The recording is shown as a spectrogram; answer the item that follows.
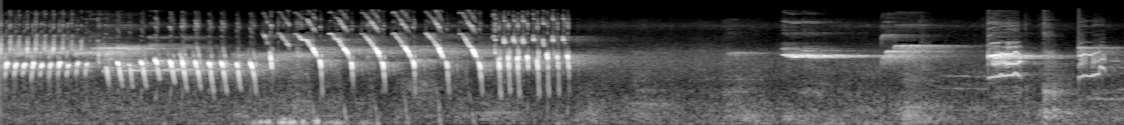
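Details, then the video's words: Male canary, caged and excited, singing to arouse a female for breeding: a fast rhythmic trill of sharp downward-sweeping notes, then quieter spaced high whistles after a short lull. "تغريد ذكر كناري هائج يريد تكسير القفص يحفز الأنثي لتزاوج"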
